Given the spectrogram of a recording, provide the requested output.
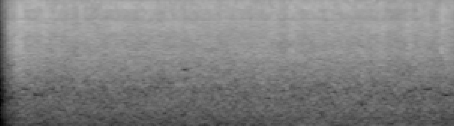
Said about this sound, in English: But if it's like I hate the rainstorms that pound. Like that's this is a pound.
